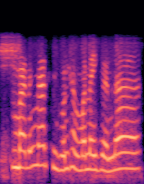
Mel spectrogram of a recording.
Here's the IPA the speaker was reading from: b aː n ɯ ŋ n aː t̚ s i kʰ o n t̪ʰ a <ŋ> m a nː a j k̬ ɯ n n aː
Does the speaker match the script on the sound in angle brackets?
yes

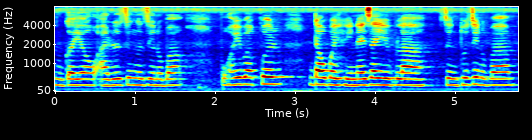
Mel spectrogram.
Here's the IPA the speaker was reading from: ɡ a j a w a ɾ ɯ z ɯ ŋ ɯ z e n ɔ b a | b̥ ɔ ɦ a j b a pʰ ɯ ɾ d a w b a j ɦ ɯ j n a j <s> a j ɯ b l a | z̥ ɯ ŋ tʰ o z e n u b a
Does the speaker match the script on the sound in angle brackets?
no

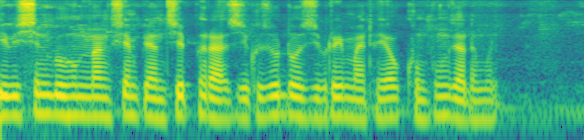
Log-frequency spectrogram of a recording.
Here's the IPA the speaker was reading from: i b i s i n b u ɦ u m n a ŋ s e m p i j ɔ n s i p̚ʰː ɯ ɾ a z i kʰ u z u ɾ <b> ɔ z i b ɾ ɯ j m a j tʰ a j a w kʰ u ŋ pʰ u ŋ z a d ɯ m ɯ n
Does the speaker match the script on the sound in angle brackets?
no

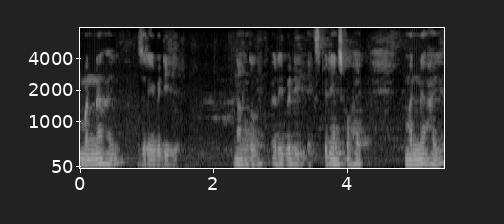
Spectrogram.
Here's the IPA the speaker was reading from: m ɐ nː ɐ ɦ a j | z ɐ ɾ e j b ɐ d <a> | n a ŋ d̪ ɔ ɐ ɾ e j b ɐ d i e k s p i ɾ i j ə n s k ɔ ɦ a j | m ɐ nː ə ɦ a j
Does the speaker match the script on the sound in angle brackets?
no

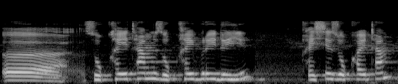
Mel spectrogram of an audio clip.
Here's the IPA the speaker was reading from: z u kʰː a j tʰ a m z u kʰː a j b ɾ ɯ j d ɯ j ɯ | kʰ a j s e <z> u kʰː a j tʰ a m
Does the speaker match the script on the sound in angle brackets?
yes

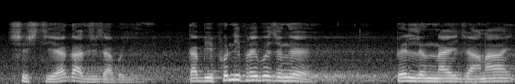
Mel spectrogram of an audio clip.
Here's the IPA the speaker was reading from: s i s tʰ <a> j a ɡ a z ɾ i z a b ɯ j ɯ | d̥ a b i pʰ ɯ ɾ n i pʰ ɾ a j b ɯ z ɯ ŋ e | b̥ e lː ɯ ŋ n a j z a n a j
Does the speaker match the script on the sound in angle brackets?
no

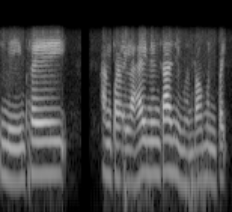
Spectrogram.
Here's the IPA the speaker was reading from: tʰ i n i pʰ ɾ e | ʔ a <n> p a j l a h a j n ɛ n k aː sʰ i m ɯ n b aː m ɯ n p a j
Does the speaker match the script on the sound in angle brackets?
no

